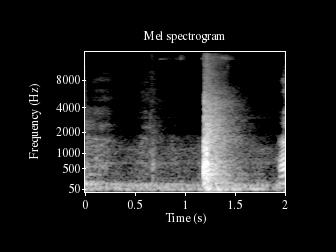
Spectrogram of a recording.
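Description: A single thud about a second in: a man's feet landing on a rubber-matted gym floor after jumping up and over a flat bench.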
